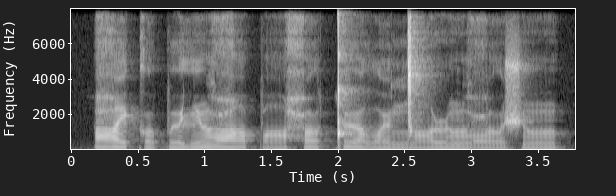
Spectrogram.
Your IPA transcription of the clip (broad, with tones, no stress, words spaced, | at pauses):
ʕe˦ko˨pɯ˦˨ lʲũ˦ ʕɑ˦ pɑ˨ħo˧ǃɯ˦˨ lˠø˧ŋ͡ǀɑ˧ɹõ˦˨ ʕo˧ʃõ˦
